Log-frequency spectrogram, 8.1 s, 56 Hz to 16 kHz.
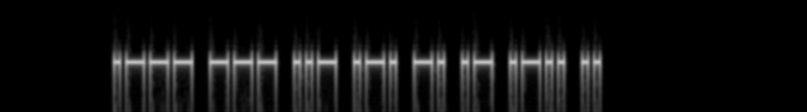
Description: Morse code, heard as a keyed tone, about 20 wpm, 700 Hz. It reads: JOURNALI
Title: Build A Word - 4 Letters At A Time - 10-Letter Words - 20wpm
